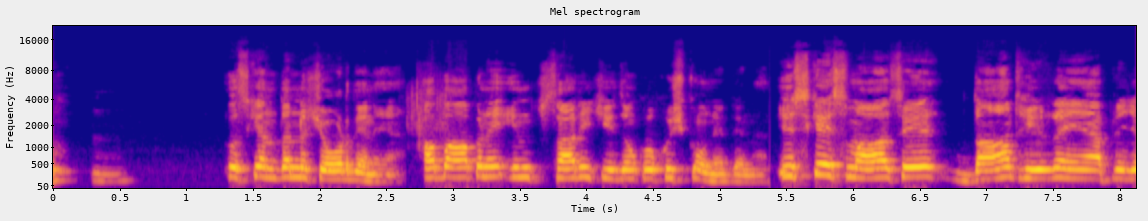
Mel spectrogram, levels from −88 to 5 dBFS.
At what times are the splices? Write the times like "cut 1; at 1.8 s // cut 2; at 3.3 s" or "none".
cut 1; at 2.6 s // cut 2; at 5.3 s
